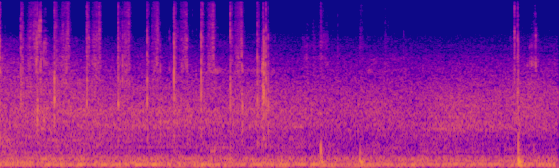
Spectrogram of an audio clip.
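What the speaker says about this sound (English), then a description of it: "I'm going to shuffle the cards a little bit more" Tarot cards are shuffled by hand outdoors: quick, crisp riffles and papery flicks in short bursts, close up, over a soft background hum.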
